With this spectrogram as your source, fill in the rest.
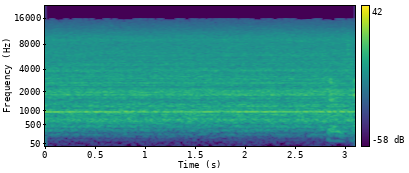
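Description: A handheld hair dryer blows heated air into an indoor hot air balloon bag, a steady, loud whooshing roar that runs unbroken throughout with no voices.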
